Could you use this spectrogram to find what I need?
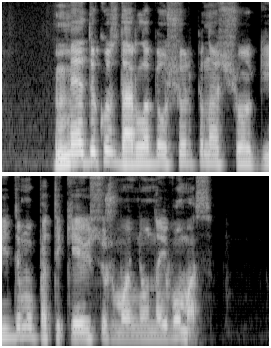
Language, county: Lithuanian, Šiauliai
